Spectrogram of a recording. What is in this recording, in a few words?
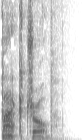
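"backdrop", British English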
